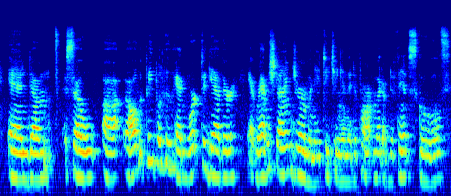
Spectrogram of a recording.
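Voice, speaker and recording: With a Mississippi accent, a woman speaks at a medium pitch and a fairly slow pace, her intonation fairly even. Audible room echo and noticeable background noise come through. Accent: Southern US (Mississippi). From US South, Mississippi. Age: 80s+. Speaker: grandmother. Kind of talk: oral history interview. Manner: halting, many fillers.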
